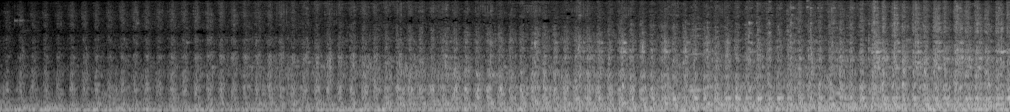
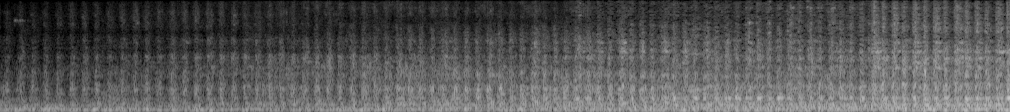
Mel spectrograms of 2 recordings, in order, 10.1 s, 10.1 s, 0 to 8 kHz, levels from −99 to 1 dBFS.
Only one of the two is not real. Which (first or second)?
second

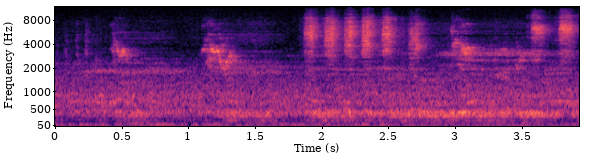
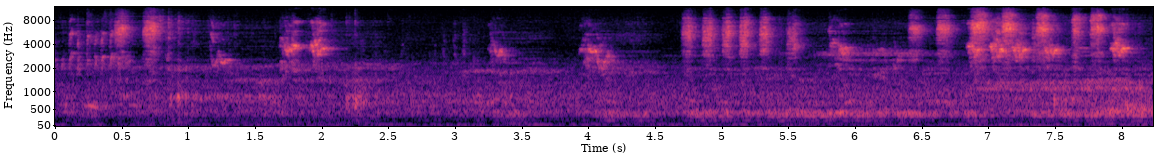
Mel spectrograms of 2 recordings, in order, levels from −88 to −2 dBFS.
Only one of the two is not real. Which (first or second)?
second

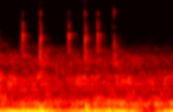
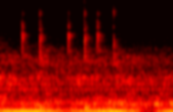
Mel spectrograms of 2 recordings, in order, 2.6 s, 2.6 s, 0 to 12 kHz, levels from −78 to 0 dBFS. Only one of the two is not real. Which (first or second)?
first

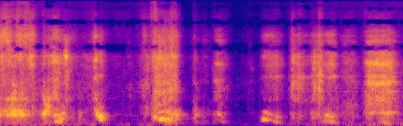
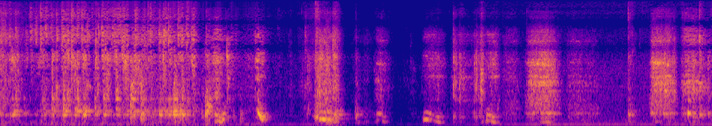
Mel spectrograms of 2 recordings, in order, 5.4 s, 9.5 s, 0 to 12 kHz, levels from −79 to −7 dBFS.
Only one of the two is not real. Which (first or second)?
first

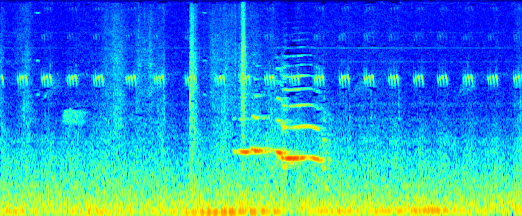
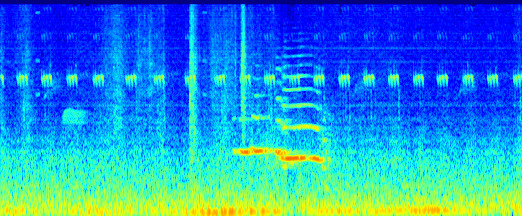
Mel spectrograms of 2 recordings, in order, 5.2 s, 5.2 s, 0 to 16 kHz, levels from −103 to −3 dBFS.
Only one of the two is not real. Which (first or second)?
second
